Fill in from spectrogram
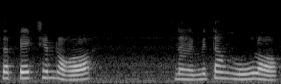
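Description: A woman's voice: fairly high pitch, normal speed, mellow, a little hiss or hum, natural voice. A woman voicing a petulant, hot-tempered young male actor in a storybook reading, on a slightly muffled recording. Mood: shy. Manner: petulant, complaining.

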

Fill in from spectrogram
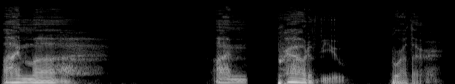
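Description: In an intimate ASMR roleplay, a man plays a doting mafia boss who is also a husband and father, with an exaggerated, very deep, gravelly and husky voice full of fry. He speaks softly and unhurriedly with tender, hesitant pauses, sounding earnest and warm, and the recording is close and dry with no room sound.

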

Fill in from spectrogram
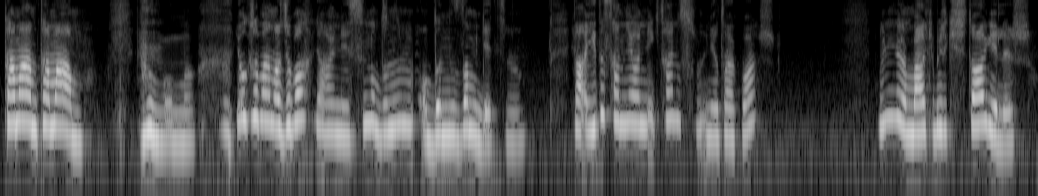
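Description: A woman's voice: sits high, moderate pace. A woman casually role-playing a doll game, switching between characters and exclaiming often. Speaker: channel host playing all characters.

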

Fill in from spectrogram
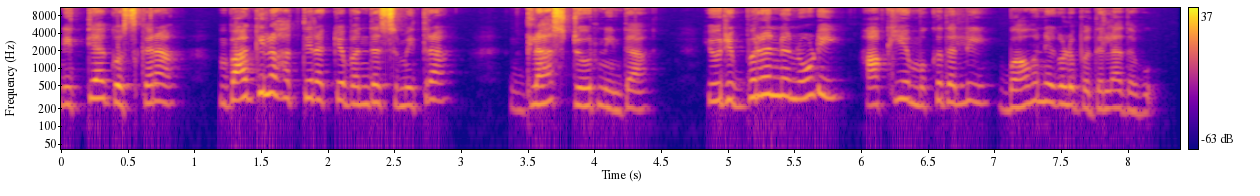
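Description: A woman narrating a serialized romantic audio story in an expressive, dramatic way. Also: high-pitched, normal speed.

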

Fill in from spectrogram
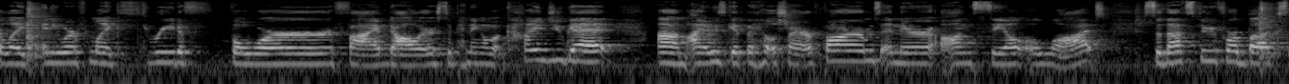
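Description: Young female home vlogger, casual and rambling, a little out of breath, recorded in an echoey room. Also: fairly high pitch. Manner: chatty, rambling, lots of "like" and "um". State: a bit out of breath. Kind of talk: casual talk-through of meal prep. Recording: echoey room with faint noise.

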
